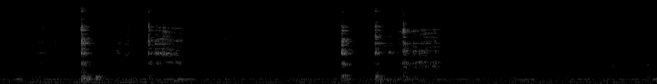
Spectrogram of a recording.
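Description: Metal spoon clinking and scraping against a ceramic plate while scooping up fish and broth: a sharp clink and a short scrape about a second in, then a cluster of clinks and another scrape around three and a half to four seconds in.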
